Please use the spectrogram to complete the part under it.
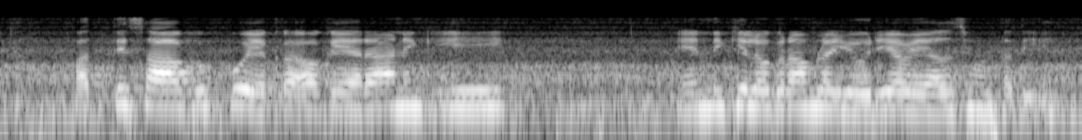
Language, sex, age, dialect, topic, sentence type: Telugu, female, 25-30, Telangana, agriculture, question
